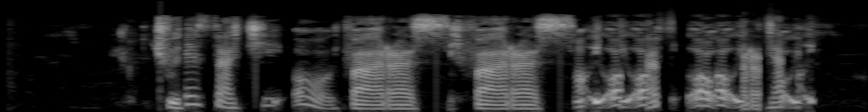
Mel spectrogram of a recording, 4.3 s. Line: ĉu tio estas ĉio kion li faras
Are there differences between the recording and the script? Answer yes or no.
yes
